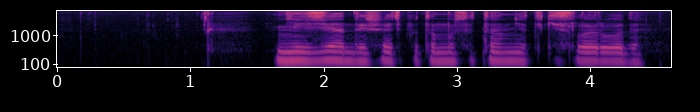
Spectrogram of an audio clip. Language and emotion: Russian, neutral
